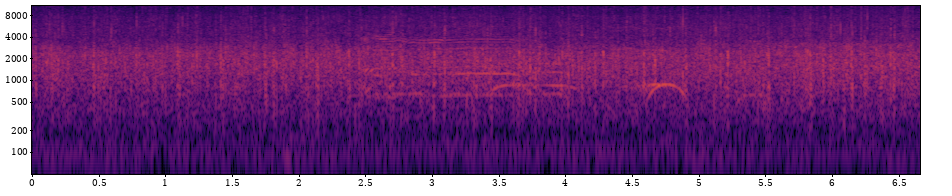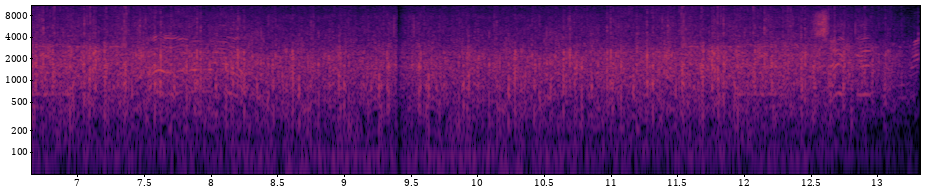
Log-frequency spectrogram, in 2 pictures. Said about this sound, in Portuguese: Vamos dar uma salva de palmas ao nosso Pai Todo-Poderoso.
